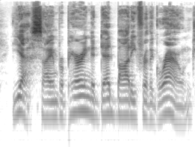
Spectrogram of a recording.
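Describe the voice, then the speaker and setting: Doing a put-on character voice, a man sounds raspy, keeping fairly even intonation at a fairly quick pace. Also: medium pitch for a man. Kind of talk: comic imitation. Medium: solo performance.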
